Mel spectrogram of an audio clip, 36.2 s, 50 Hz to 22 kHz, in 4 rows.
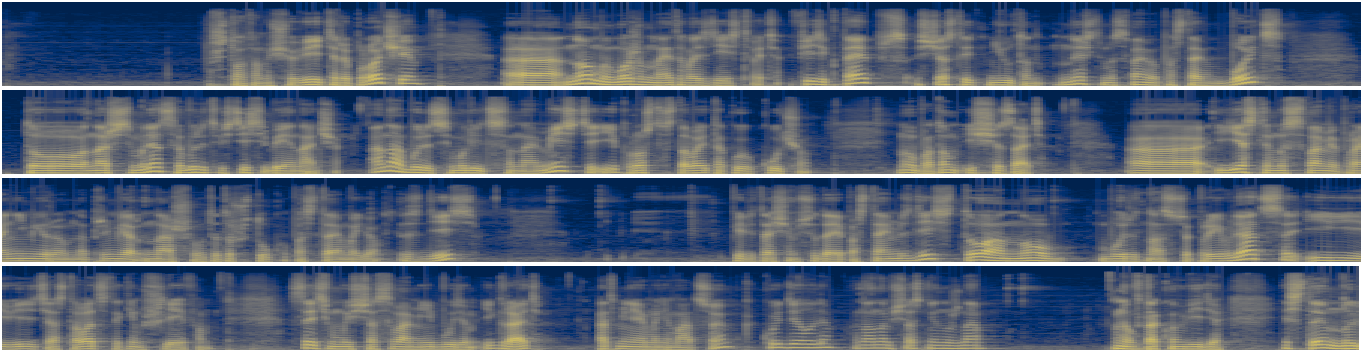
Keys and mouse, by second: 1.9-2.7 middle drag, 1.9 space, 6.7-8.6 drag, 9.4 click, 10.0 space, 15.6 space, 15.9-17.3 drag, 20.1 o, 20.7 i, 21.8 click, 22.8 g, 24.2 i, 25.1-25.7 drag, 25.8 space, 28.9 space, 29.3 ctrl+z, 29.8 ctrl+z, 30.5 ctrl+z, 31.0 ctrl+z, 32.1 ctrl+z, 33.5 drag, 34.0 click, 35.3 shift+a.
